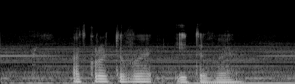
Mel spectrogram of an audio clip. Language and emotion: Russian, neutral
